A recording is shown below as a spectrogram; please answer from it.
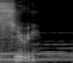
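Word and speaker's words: Cwry: apple it's spelled differently it is c-w-r-y but still pronounced siri okay i just spelled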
